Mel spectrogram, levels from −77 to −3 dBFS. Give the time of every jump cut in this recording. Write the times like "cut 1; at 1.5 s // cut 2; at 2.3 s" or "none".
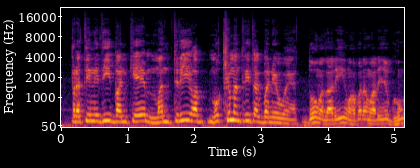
cut 1; at 3.5 s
